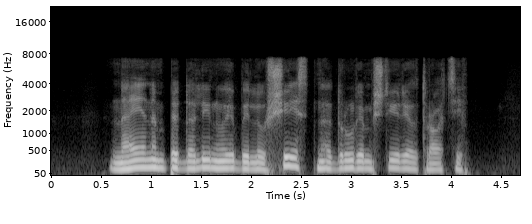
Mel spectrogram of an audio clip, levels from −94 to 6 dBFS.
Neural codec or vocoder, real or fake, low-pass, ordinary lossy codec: codec, 16 kHz, 0.8 kbps, ZipCodec; fake; 7.2 kHz; none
